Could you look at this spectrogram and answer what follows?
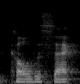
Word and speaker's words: cul-de-sac: That's a cul-de-sac, you don't pronounce the L.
